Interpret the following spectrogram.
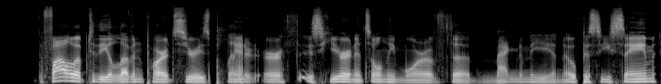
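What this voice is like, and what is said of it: Usual voice. Nothing is said of it.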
